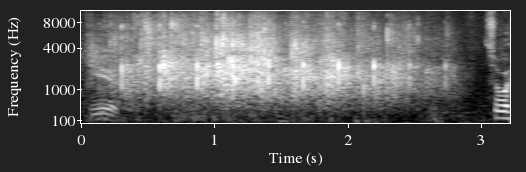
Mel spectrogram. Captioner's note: applause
